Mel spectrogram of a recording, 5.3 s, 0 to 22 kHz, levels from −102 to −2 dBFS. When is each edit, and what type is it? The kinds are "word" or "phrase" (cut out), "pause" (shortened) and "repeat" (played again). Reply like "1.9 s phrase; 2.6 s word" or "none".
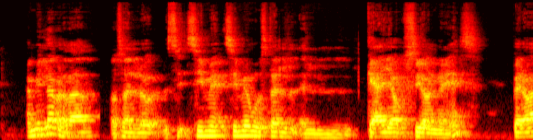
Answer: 1.0 s pause; 3.6 s pause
